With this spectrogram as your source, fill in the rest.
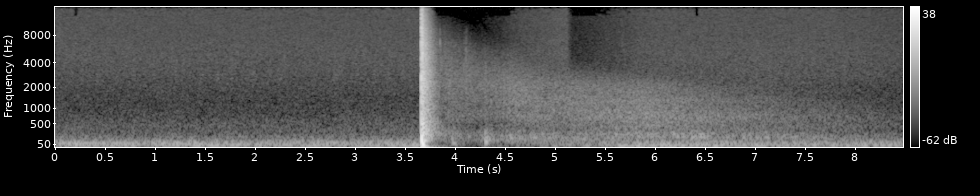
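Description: A single sharp gunshot at a public shooting range in Florida, loud and close, with a short echo rolling off afterward and a quieter knock just after, set against steady outdoor background noise.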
